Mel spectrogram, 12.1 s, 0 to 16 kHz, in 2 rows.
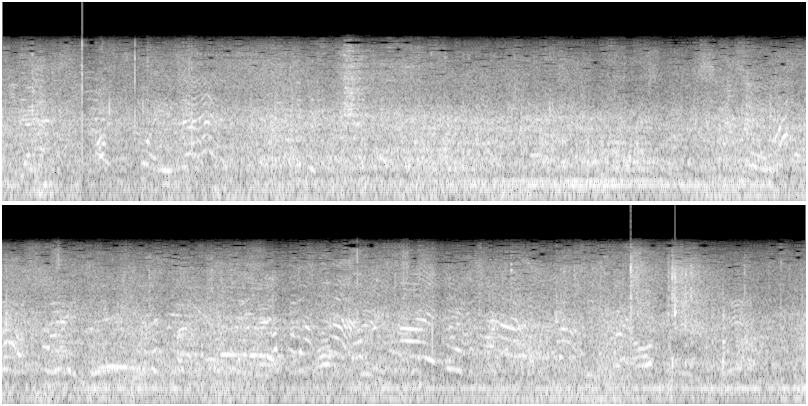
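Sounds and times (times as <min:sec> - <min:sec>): rushing street noise: 0:00.0 - 0:12.0
vehicle engine humming: 0:00.0 - 0:12.0.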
